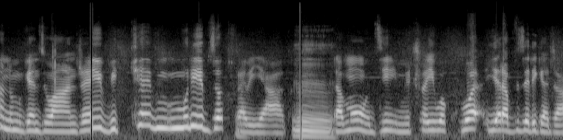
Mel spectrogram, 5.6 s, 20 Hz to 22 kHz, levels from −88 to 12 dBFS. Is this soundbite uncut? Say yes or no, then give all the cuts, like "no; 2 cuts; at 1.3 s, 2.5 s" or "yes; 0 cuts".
no; 1 cut; at 0.9 s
